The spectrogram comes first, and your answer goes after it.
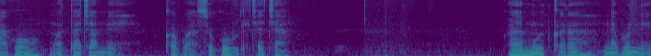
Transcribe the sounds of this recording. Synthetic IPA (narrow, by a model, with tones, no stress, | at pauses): a˨ko˦mɔ˨ta˦t͡ʃa˦mɛ˨kɔ˨bwa˨su˨ku˦lt͡ʃa˦t͡ʃa˦ŋ | kɔ˦i˦mu˨tkɔ˨ɾa˦nɛ˨bu˦ne˨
